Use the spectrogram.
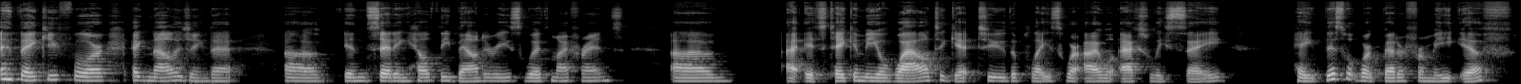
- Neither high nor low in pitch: Yes, medium, 160 Hz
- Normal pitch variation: No, narrow, 2.3 semitones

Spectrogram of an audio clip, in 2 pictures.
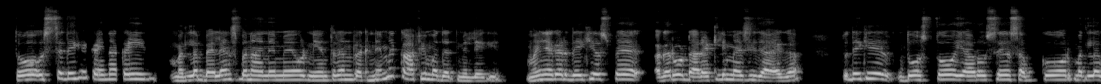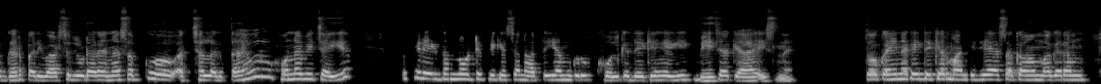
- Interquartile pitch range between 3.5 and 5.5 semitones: No, average, 2.9 semitones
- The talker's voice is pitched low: No, high, 210 Hz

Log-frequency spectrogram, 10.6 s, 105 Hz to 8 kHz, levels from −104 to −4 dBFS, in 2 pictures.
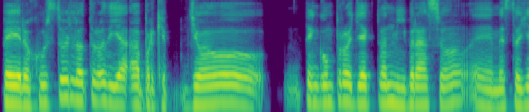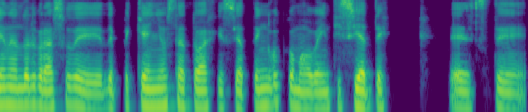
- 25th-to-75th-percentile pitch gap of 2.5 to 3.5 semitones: Yes, average, 2.8 semitones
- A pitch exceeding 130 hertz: Yes, medium, 140 Hz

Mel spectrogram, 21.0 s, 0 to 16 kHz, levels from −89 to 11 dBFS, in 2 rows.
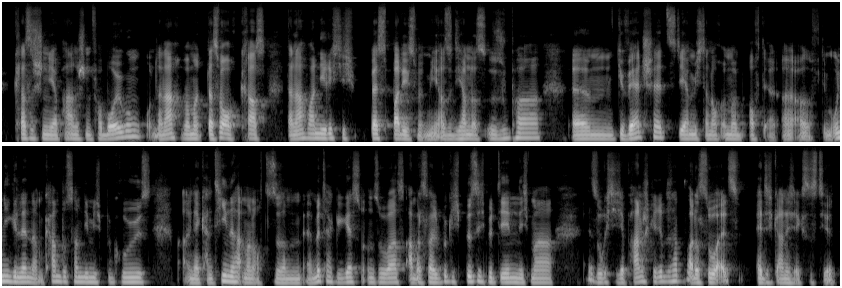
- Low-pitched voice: Yes, low, 110 Hz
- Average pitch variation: Yes, average, 3.1 semitones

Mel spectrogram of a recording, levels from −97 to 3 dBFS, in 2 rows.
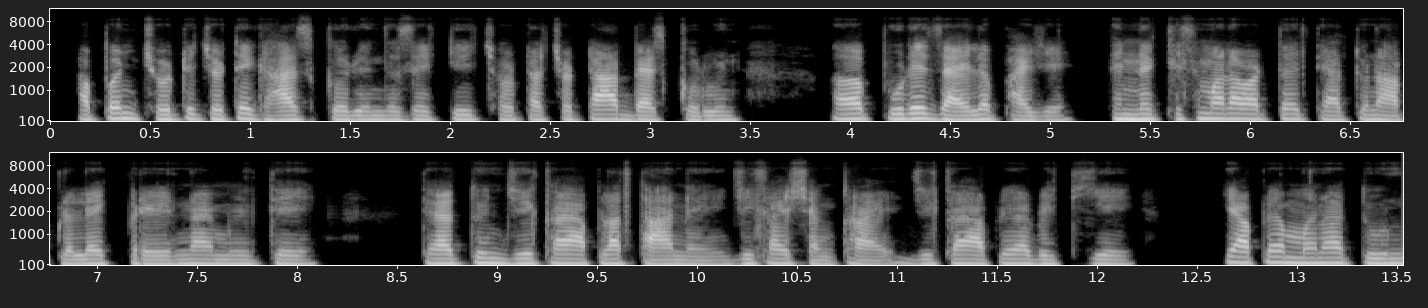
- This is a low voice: Yes, low, 130 Hz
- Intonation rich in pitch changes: No, narrow, 2.4 semitones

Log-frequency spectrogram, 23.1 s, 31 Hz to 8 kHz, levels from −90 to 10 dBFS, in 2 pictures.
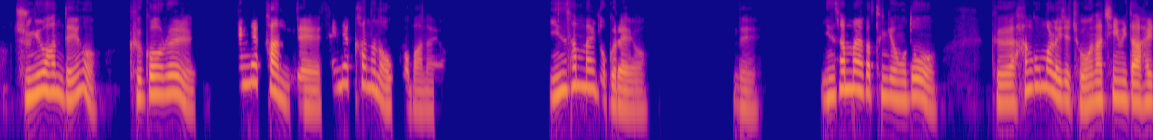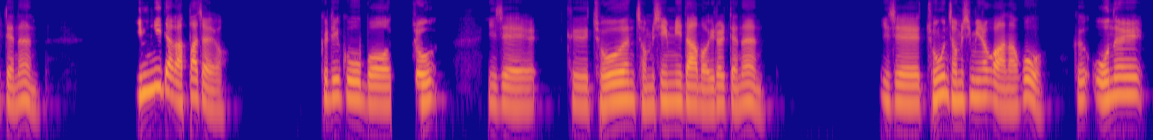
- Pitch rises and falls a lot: Yes, wide, 6.4 semitones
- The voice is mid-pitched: Yes, medium, 155 Hz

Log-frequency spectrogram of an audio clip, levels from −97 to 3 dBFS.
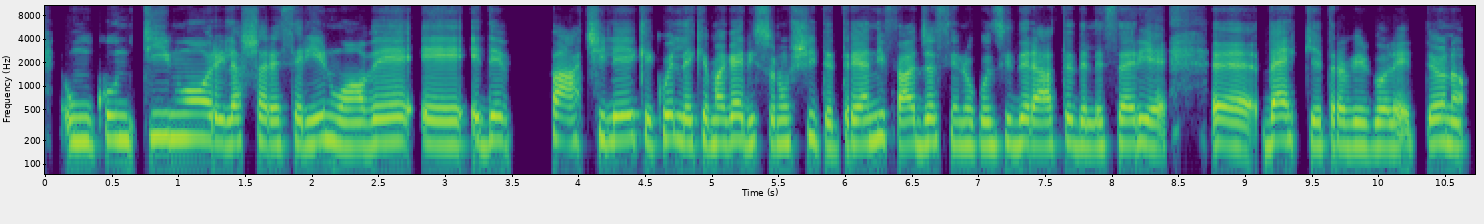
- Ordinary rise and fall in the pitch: No, narrow, 2.3 semitones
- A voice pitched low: No, medium, 185 Hz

